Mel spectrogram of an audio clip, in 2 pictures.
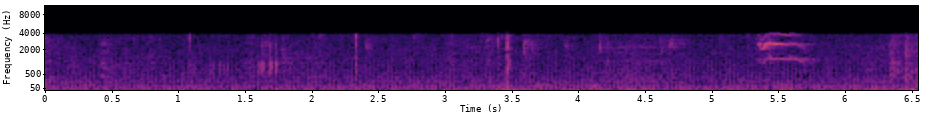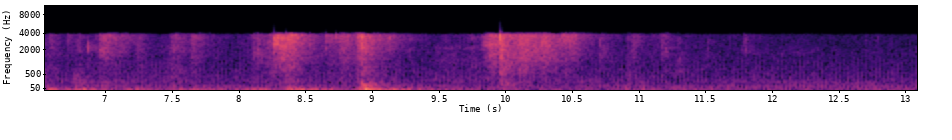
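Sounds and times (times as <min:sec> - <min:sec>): kitten mewing: 0:05.3 - 0:05.8
rustling and scuffling: 0:06.3 - 0:12.0.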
